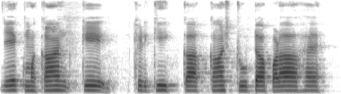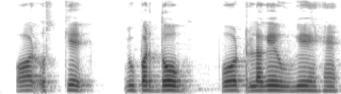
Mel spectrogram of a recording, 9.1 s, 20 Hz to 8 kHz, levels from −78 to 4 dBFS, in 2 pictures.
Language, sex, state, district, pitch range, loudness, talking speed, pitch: Hindi, male, Bihar, Saharsa, 140-150 Hz, -20 LUFS, 120 wpm, 145 Hz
